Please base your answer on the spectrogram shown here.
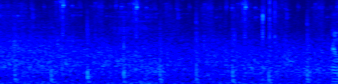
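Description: Footsteps nearby in the game Lies of P: a quiet, regular series of light, hollow clopping steps at a walking pace, faint and steady throughout.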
